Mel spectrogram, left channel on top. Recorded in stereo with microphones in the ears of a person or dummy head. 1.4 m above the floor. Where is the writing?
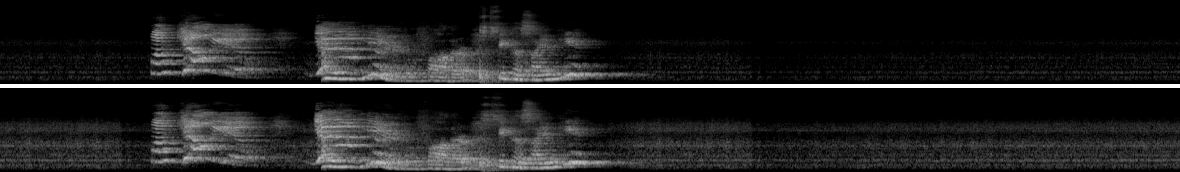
55° left (ahead or behind), 0.5 m.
